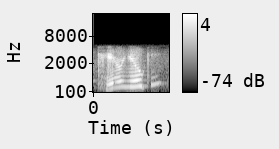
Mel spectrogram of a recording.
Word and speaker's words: karaoke: Karaoke? Like that? – Karaoke. – How do you say it? – Karaoke. Karaoke. – Karaoke. – Yeah, that's how we say it in Japan.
